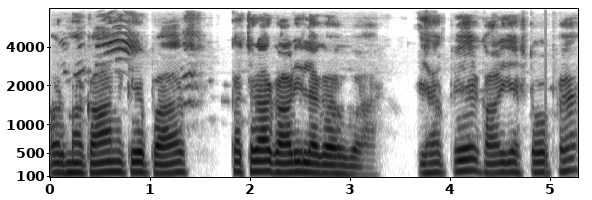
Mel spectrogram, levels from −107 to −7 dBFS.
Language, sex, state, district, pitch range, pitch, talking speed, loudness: Magahi, male, Bihar, Jahanabad, 160-180 Hz, 170 Hz, 160 wpm, -16 LUFS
